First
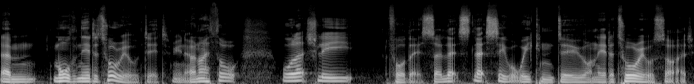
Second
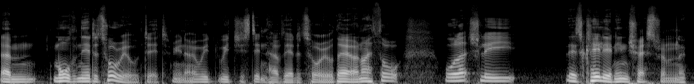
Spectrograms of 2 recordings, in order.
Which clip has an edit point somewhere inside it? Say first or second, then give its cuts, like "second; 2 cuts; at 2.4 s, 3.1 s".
first; 2 cuts; at 1.9 s, 3.8 s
